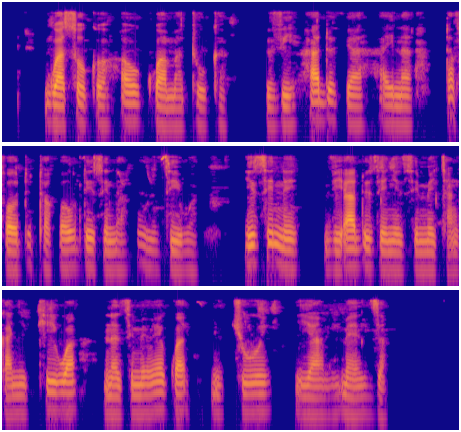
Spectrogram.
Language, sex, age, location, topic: Swahili, male, 25-35, Nakuru, finance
